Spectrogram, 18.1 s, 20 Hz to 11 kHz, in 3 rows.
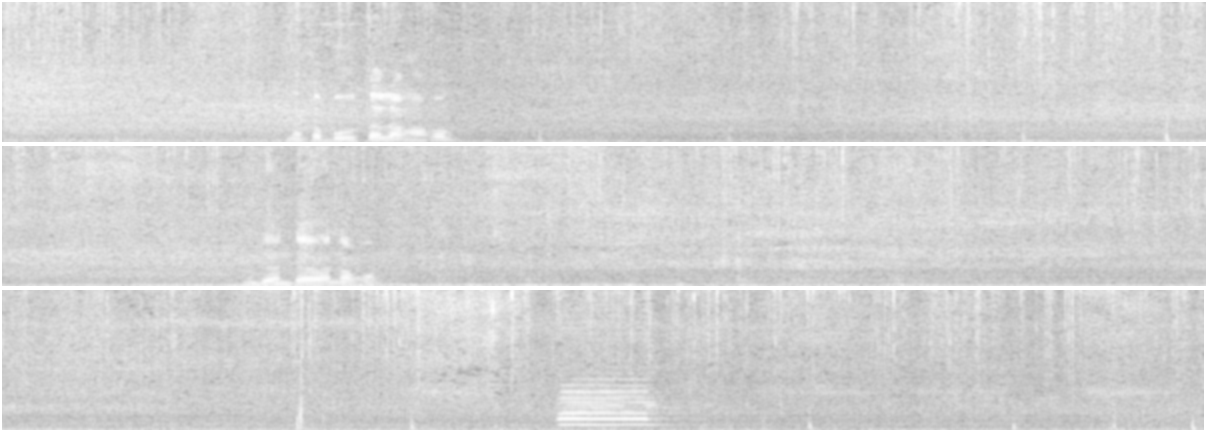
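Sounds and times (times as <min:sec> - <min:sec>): road traffic rumble: 0:00.0 - 0:18.0
short car horn toot: 0:14.8 - 0:15.4.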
